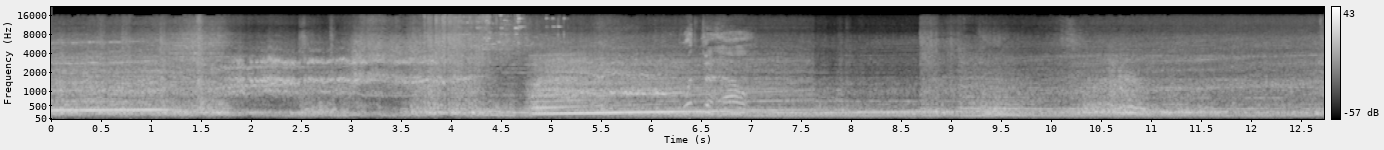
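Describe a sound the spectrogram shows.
Sports car engines roar at high speed.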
